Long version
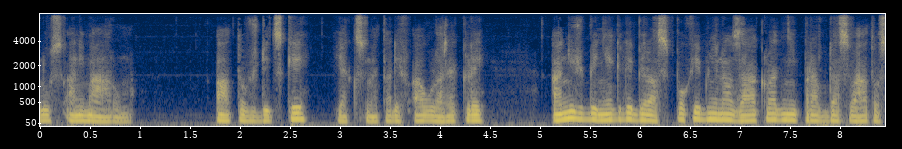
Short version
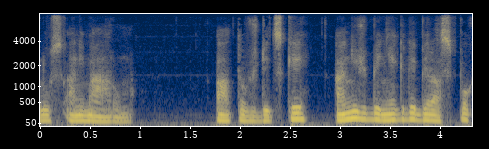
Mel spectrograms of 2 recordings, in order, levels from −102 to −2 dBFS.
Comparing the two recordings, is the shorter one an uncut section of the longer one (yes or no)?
no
